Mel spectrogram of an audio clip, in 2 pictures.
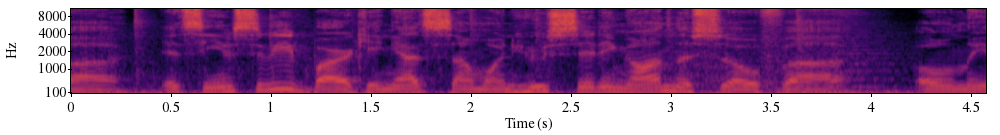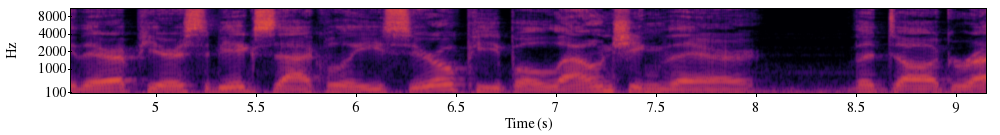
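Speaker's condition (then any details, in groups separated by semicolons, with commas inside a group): No condition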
